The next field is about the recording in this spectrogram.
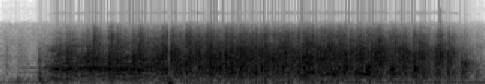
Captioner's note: audience applauding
